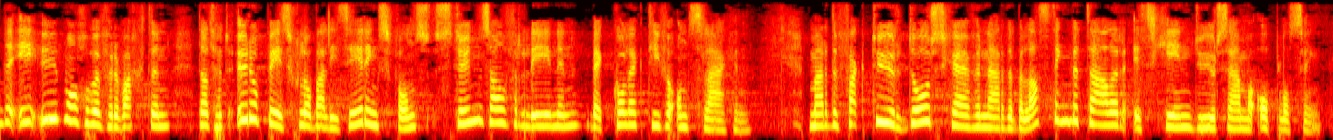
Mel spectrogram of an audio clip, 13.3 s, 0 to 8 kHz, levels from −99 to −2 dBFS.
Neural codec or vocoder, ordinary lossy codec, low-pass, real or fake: vocoder, 44.1 kHz, 128 mel bands every 256 samples, BigVGAN v2; MP3, 64 kbps; 7.2 kHz; fake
